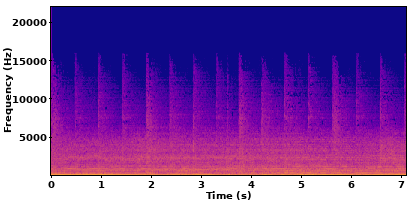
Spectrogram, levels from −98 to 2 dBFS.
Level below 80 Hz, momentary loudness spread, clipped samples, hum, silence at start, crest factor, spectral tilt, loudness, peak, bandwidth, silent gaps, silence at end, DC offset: -32 dBFS; 6 LU; under 0.1%; none; 0 s; 10 dB; -7 dB/octave; -27 LUFS; -16 dBFS; 11 kHz; none; 0 s; under 0.1%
